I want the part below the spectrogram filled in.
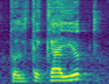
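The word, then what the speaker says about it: Toltecayotl: Se escribe Tolteca, Tolte, y luego C-A-Y-O-T-L, Toltecayot, AC, donde ahorita ya rebasamos los 39 millones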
